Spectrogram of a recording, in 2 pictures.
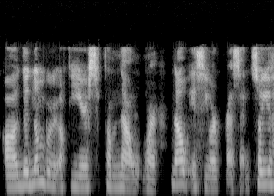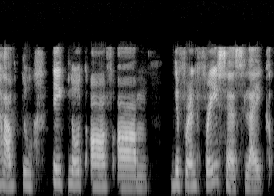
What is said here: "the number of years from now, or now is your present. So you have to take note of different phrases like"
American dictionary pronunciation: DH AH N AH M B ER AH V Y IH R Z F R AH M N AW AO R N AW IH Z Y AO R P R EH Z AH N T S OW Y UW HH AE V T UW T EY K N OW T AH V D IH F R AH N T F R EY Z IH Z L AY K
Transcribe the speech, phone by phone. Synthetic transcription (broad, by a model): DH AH N AH M B ER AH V Y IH R S F R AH M N AW AO R N AW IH S Y AO R P R EH S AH N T S OW Y UW HH AE V T UW T EY K N OW T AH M D IH F R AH N T F R EY S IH S L AY K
